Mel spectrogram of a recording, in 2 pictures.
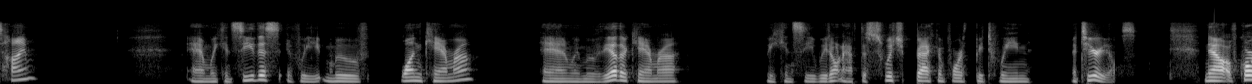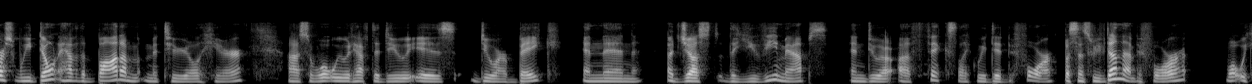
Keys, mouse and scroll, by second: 0.0 middle drag, 0.3 middle drag, 1.2 click, 1.9 middle click, 3.1 g, 5.6 g, 6.9-7.4 middle drag, 7.7 shift+middle click, 8.9-9.2 shift+middle drag, 10.9 middle drag, 11.7 middle drag, 11.9 middle drag, 12.3 middle click, 12.6 middle click, 13.7-14.5 middle drag, 15.2-17.0 middle drag, 17.8-18.4 middle drag, 22.1-22.7 middle drag, 22.9 middle click, 23.2-24.6 middle drag.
